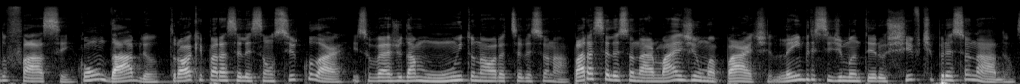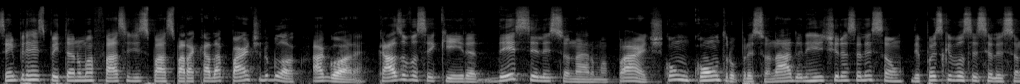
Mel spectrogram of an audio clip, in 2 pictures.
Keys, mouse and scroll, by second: 0.1-0.5 middle drag, 0.5 shift+click, 0.7-2.4 middle drag, 2.6 shift+click, 2.7 middle drag, 3.0 middle click, 3.2 shift+click, 3.3 middle click, 3.4 shift+drag, 3.7 middle click, 3.8 shift+click, 4.0 middle drag, 4.2 shift+click, 4.3-5.8 middle drag, 6.2 ctrl+z, 6.5-7.1 middle drag, 7.9 ctrl+z, 8.0 shift+middle drag, 8.3 ctrl+z, 8.5 middle click, 9.2 ctrl+z, 10.3 shift+click, 10.5-11.3 middle drag, 11.3-11.7 shift+drag, 11.7 middle click, 12.0-12.5 shift+drag, 12.5 middle click, 12.6-13.0 shift+drag, 13.0 scroll down 1, 13.0-13.8 middle drag, 14.2-14.9 middle drag, 14.9 scroll up 1, 15.1-15.7 shift+drag, 15.7 middle drag, 15.9-16.4 shift+drag, 16.4-16.7 middle drag, 17.0-17.6 shift+drag, 17.7-18.0 middle drag, 18.0-18.4 shift+drag, 18.4 scroll, 18.6-19.0 middle drag, 19.0 shift+click, 19.2-19.9 middle drag, 19.9 shift+click, 20.1-20.4 middle drag.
